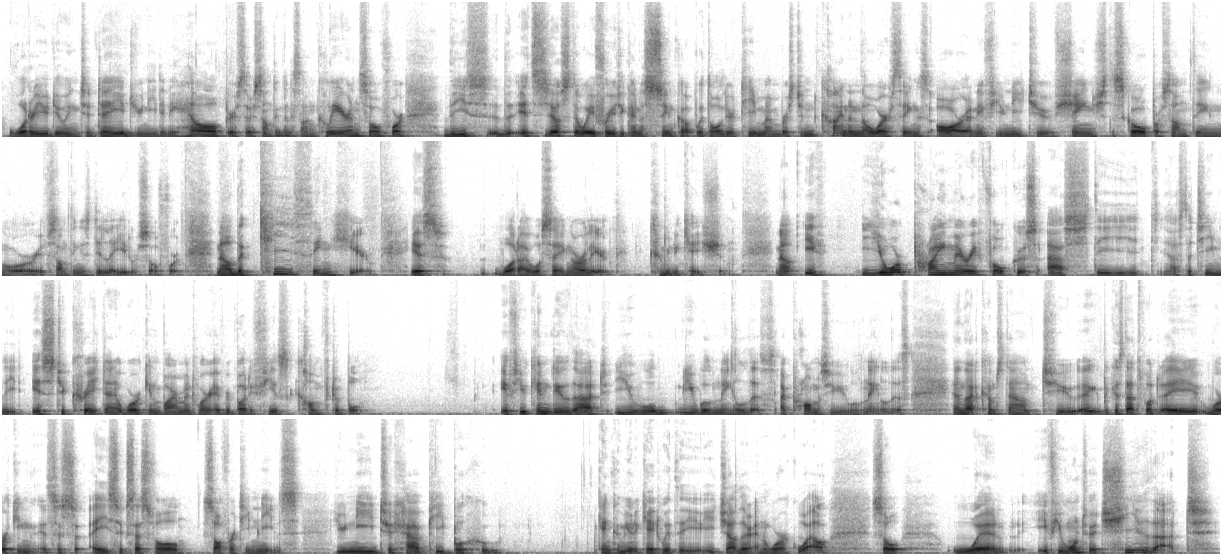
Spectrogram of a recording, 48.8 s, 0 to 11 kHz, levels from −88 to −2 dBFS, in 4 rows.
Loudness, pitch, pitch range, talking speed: -22 LUFS, 110 Hz, 105-125 Hz, 185 wpm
